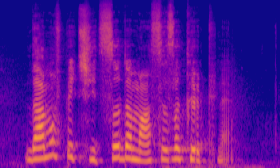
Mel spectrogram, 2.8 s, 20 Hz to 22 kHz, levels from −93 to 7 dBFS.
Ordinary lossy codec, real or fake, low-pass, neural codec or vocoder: none; fake; none; codec, 44.1 kHz, 1.7 kbps, Pupu-Codec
